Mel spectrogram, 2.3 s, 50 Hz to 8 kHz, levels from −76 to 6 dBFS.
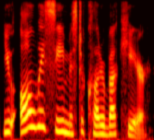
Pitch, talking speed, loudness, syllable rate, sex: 230 Hz, 155 wpm, -15 LUFS, 4.9 syllables/s, female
